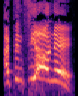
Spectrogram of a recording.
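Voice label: alert, Italian; mohaa; dialogue; sighted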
